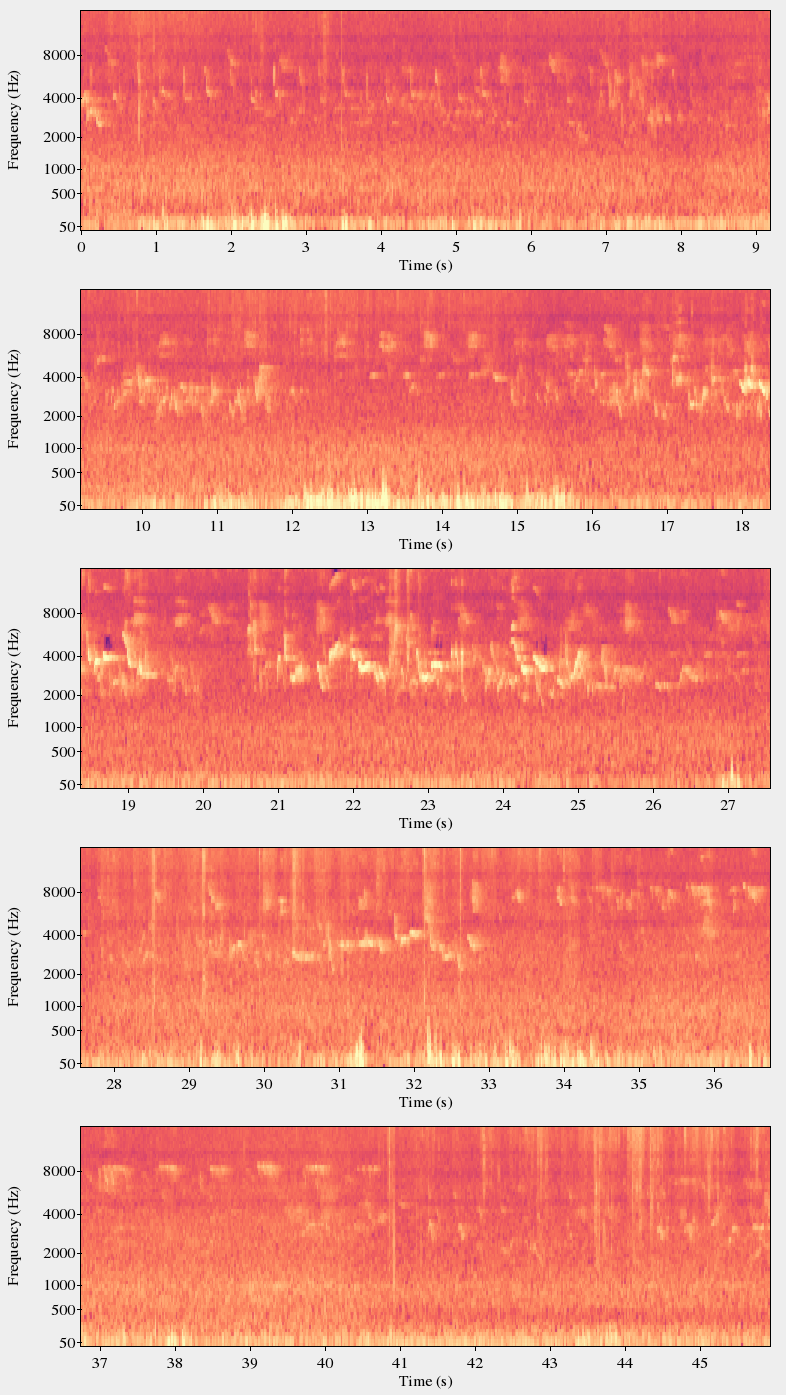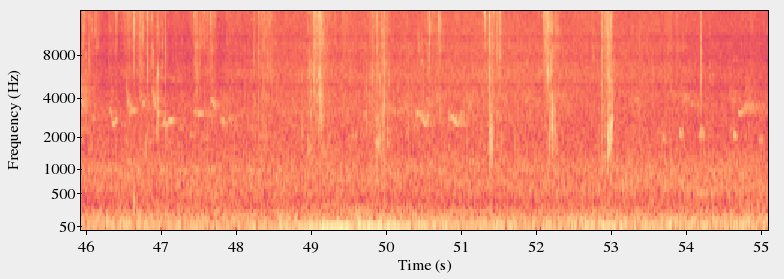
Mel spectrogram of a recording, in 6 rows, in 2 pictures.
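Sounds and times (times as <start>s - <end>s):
birds singing and chirping: 9.0s - 19.9s, 26.4s - 55.0s
low outdoor rumble: 39.8s - 45.7s, 47.2s - 51.5s.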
